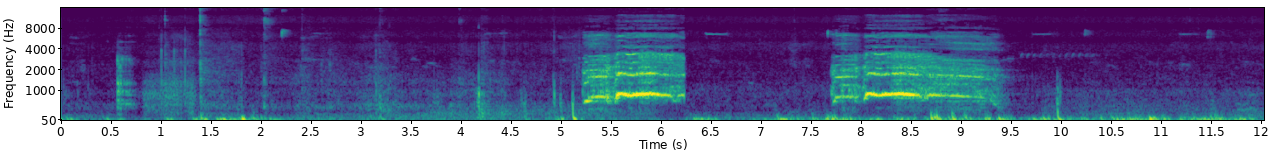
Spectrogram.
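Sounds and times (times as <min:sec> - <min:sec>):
rooster crowing: 0:05.2 - 0:06.3, 0:07.7 - 0:09.5.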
